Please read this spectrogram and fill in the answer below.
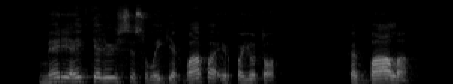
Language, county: Lithuanian, Alytus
